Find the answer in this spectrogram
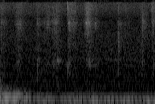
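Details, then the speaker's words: Adult woman, hungry after eating little that day: a faint, low rumbling growl from her stomach; stomach rumbling (borborygmi). "gosh my stomach did you hear it's hungry hasn't had much to eat today so far really"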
